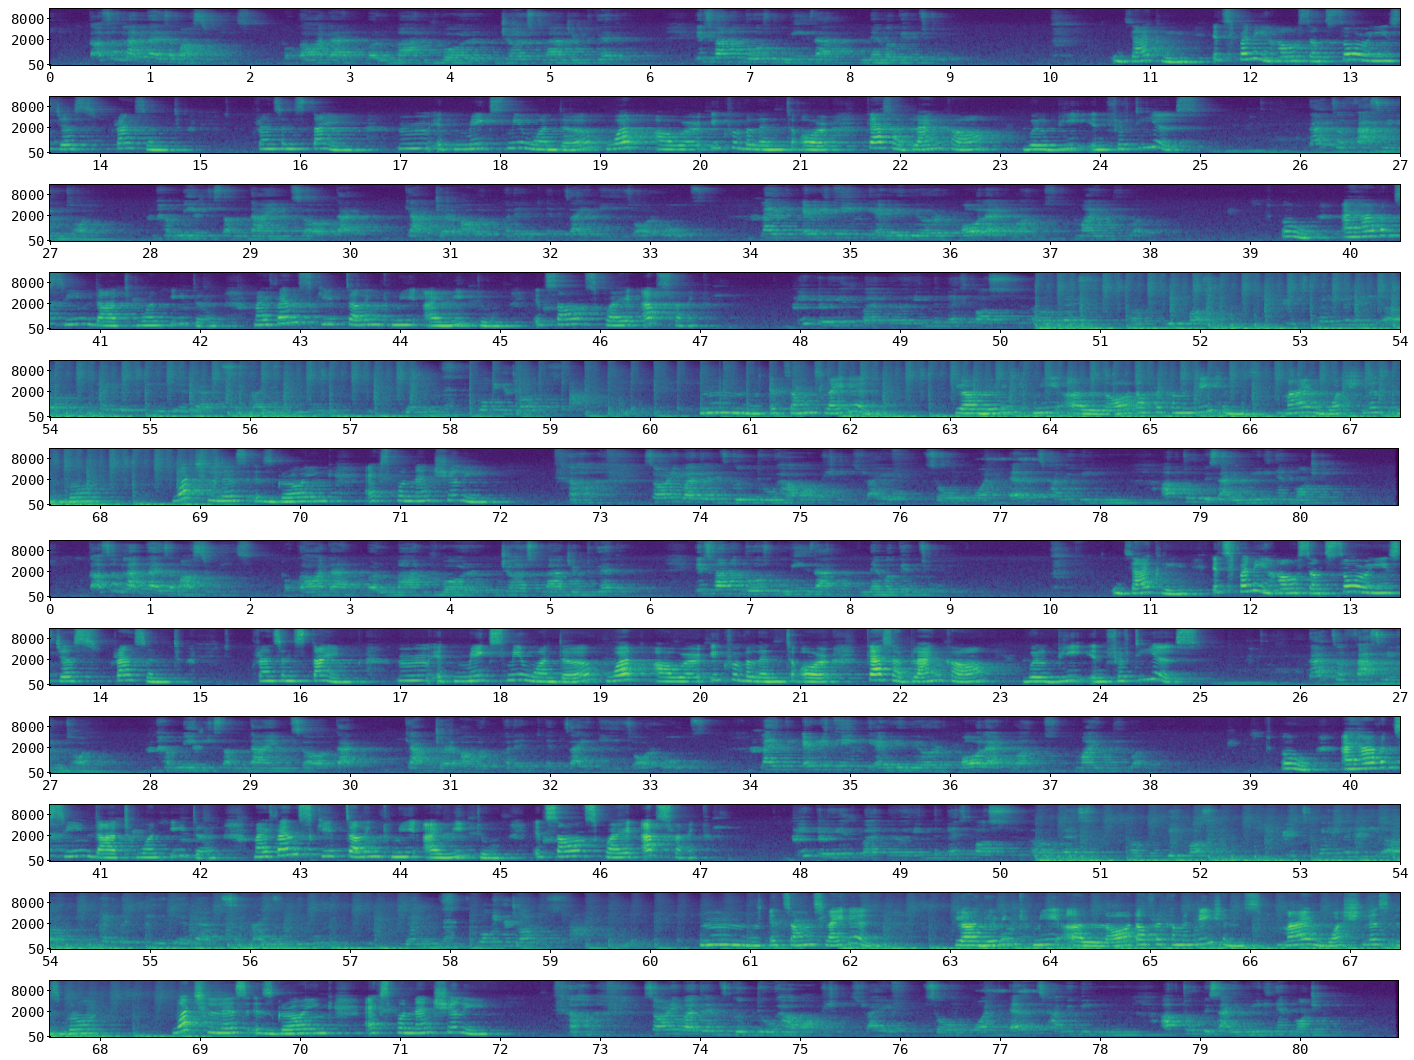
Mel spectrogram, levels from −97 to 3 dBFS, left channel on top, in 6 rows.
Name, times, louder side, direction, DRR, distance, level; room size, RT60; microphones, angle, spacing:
voice 1, 0.4-2.0 2.3-5.8 6.2-9.0 10.0-10.2 11.8-11.9 25.1-27.6 28.0-30.1 30.6-33.4 34.1-38.0 48.0-50.9 51.3-59.1 59.5-59.7 72.5-80.3, right 2 dB, 20° right, -2 dB, 4.5 m, -38 dB
voice 2, 10.6-14.8 15.6-22.9 23.2-25.0 28.0-28.2 34.0-34.1 39.3-47.0 47.9-48.0 52.8-53.0 57.9-58.0 60.5-62.4 63.1-68.0 68.7-72.0, right 4 dB, 45° right, 11 dB, 1.1 m, -27 dB
sound 1, 50.4-57.9 58.2-69.2, equal, 45° left, 4.2 m, -34 dB
27.0 x 20.0 x 6.4 m, 1.3 s
head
